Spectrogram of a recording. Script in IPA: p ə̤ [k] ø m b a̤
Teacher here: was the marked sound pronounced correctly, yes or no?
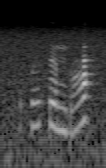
yes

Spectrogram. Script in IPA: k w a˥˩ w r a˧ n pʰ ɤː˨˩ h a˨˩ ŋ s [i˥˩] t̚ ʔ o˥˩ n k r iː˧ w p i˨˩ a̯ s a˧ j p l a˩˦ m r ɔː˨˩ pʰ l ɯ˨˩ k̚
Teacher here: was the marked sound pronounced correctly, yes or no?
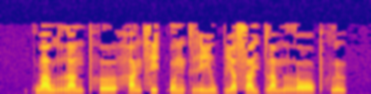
yes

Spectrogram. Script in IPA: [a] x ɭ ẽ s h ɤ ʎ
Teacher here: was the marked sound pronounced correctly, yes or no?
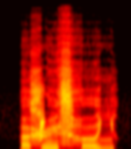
no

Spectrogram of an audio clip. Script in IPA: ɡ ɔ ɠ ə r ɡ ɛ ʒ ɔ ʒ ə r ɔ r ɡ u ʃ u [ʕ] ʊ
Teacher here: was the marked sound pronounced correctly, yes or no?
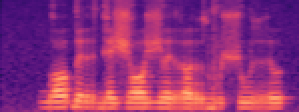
no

